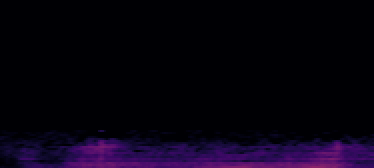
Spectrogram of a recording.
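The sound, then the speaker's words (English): A car engine revs and builds in pitch as it accelerates, a steady rising drone that grows louder toward the end, with no voices over it. It is a getaway car that was parked at the curb, pulling away after a bank robbery. “We backed out of the bank and ran for the car parked at the curb.”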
